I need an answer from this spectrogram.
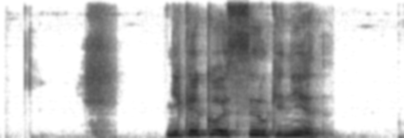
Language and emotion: Russian, angry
